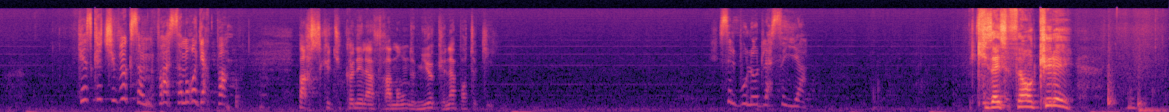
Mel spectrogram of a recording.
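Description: A young woman speaks with irritation.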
